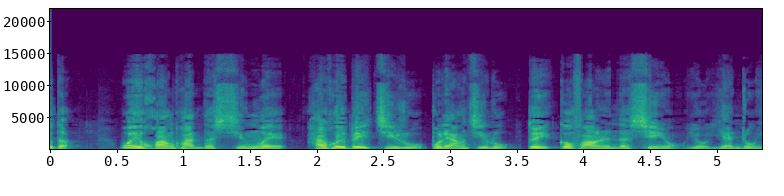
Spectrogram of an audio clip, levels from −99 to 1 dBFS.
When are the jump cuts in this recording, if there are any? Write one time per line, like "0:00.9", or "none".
0:03.5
